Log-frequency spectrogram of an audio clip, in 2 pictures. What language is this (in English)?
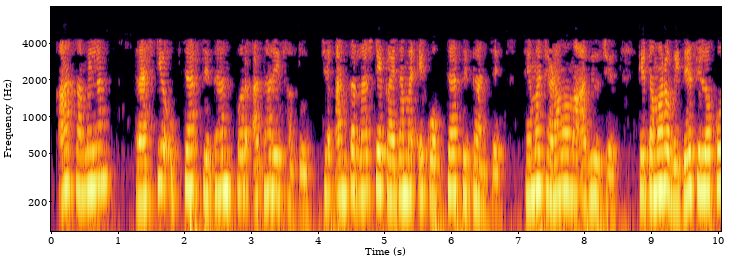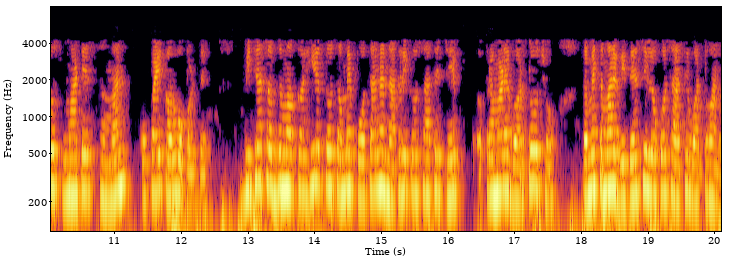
Gujarati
